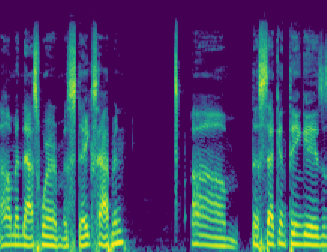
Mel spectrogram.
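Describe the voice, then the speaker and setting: An unremarkable speaking voice from a man, fairly high in pitch, at a moderate pace with fairly even intonation and a dry, close sound with no echo. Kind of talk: casual chat.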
